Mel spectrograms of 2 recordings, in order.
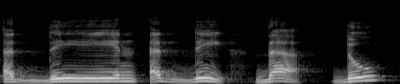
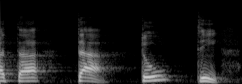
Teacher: المخرج واحد ولكن الخلف بينهما في صفه الجهر فالدال مجهوره والتاء مهموسه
